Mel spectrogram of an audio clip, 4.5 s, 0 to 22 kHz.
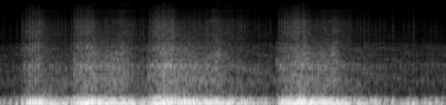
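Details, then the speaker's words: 2003 Polaris Sportsman 700 Twin ATV on stock exhaust, still warm so no choke, before Big Gun exhaust and Dynojet jet kit: deep even twin-cylinder burble with a couple of light blips, no knocks or rattles; sounds healthy. "sounds pretty good but we can do better"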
